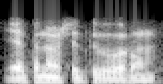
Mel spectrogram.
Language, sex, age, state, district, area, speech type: Tamil, male, 30-45, Tamil Nadu, Mayiladuthurai, urban, conversation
